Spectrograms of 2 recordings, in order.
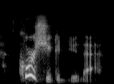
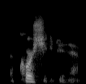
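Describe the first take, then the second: First: "course" pitched much higher in "Of course you could do that"; emphatic. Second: "Of course you could do that" said lower and softer; quiet repeat. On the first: Host insisting to listeners, high emphatic "Of course". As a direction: ring out "Of course" high and sure. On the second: Host repeating the point to listeners, lower and softer. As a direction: drop it down as a calm aside. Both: Shown as a demonstration.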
